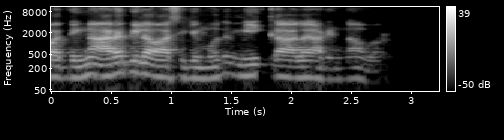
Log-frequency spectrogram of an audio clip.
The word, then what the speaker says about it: மீக்கால: இல்ல யாவா இது என்னன்னு எடுத்துக்கிட்டாலும் சரி இது வந்து உச்சரிப்பு பார்த்தீங்கன்னா அரபில வாசிக்கும் போது மீக்கால அப்படின்னு தான் வரும் சோ மீக்காலன்னு சொல்லி நம்ம போட்டாச்சு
